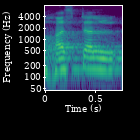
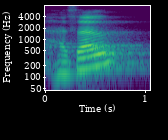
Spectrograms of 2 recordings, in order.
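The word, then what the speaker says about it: hustle: देखते हो आप BUSTLE, तो आप इसको हस्टल और बस्टल बोलते हो, है ना, लेकिन ये हस्टल बस्टल नहीं होता मेरे मित्रों, ये होता है हसल, हसल और बसल।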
